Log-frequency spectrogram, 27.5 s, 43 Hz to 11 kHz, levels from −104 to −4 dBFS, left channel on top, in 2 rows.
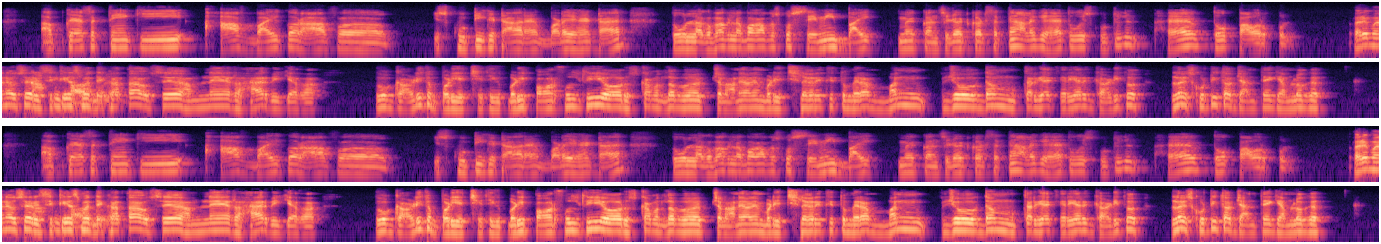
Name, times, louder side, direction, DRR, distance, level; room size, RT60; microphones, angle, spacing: voice 1, 0.4-3.9 4.3-8.7 9.0-12.9 14.0-15.0, left 4 dB, 50° left, 0.5 m, -27 dB
voice 2, 13.5-16.9 17.5-25.1 25.5-26.9, right 4 dB, 65° right, 0.6 m, -21 dB
4.6 x 3.5 x 3.3 m
head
